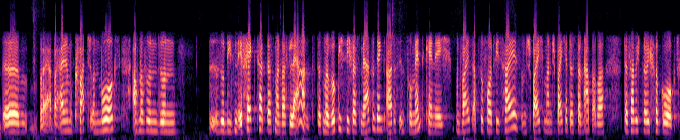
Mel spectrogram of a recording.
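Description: A woman co-hosts a podcast in a loose, casual chat. She reacts quickly and chats freely, her voice sitting at a medium pitch. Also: fairly even intonation, fairly bright tone, low-quality recording. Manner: chatty, quick reactions, hums a melody. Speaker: podcast co-host.

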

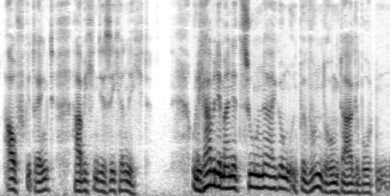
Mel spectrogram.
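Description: A lovesick older gentleman, earnest and pleading, at times sinking to a half-whisper, as a male audiobook reader voices him. The voice sits low and slightly husky, and the recording is dry and close. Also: dry recording, heavily acted. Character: older wealthy man, lovesick and brooding.

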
